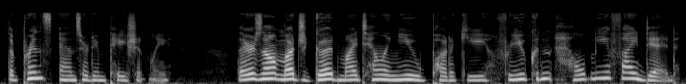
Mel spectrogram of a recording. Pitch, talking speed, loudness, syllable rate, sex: 220 Hz, 175 wpm, -19 LUFS, 5.0 syllables/s, female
